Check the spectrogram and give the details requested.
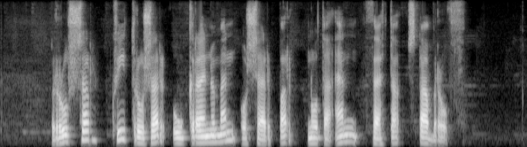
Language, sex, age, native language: Icelandic, male, 40-49, Icelandic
